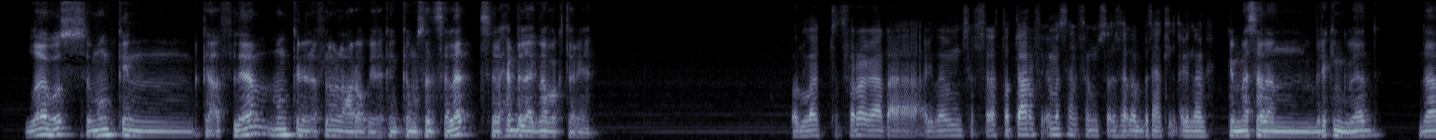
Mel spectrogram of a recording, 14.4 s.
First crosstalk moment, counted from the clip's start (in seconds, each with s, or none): none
